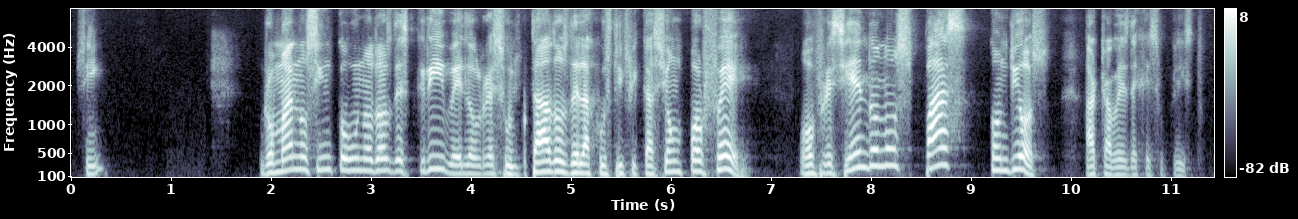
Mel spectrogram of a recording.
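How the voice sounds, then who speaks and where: A man's voice: high-pitched, very animated, slow, pushed and bright, dry recording, clean studio sound. A man preaching a sermon, repeating key words for emphasis and telling personal stories.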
